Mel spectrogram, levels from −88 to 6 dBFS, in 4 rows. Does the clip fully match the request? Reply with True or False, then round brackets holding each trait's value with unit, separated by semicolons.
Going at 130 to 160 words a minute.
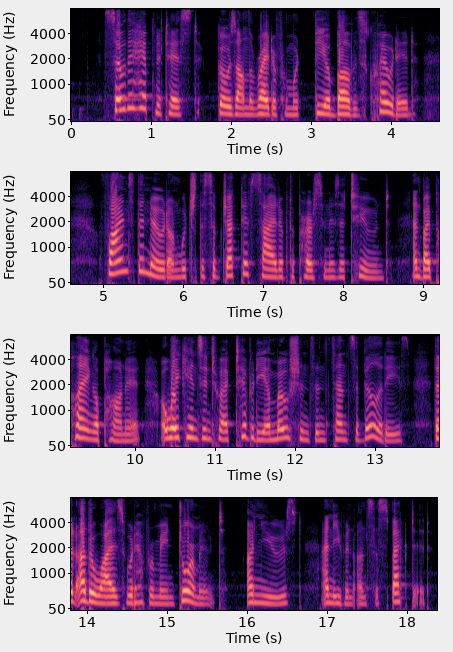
True (155 wpm)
